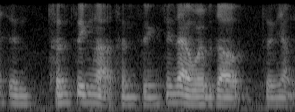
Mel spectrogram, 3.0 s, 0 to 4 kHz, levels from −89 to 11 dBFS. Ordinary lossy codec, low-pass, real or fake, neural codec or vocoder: none; 3.6 kHz; real; none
